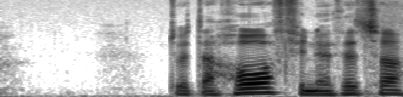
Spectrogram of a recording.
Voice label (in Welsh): "hoff", Welsh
